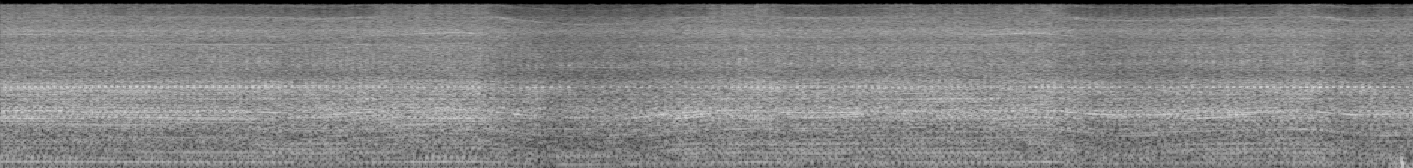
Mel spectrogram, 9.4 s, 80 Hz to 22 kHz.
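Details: Range Rover SDV8 diesel at steady idle with a faint, uneven knock or tap over the rumble. It persists despite new twin turbos, both EGR valves, oil and EGR cooler seals, and oversized big-end bearings after a crank regrind. The source is unclear.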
